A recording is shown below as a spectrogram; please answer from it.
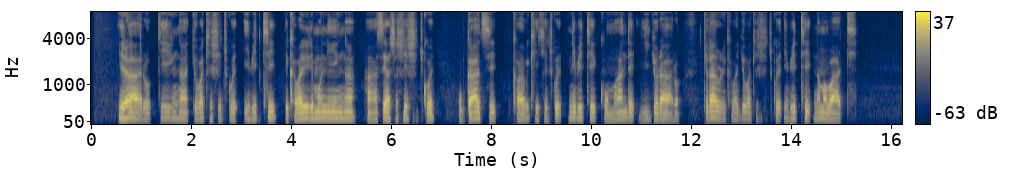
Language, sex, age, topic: Rundi, male, 18-24, agriculture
